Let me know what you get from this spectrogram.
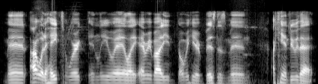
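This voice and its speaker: Casual gameplay commentator: smooth voice, informal and teasing, slightly muffled recording. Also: mid-range voice, little pitch movement, normal speed. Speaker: game streamer.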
